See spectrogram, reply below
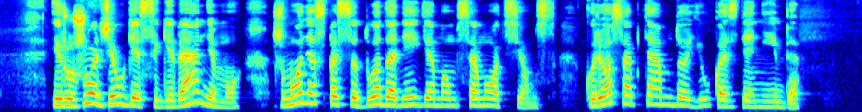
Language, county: Lithuanian, Kaunas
